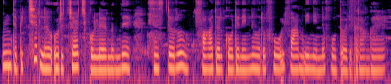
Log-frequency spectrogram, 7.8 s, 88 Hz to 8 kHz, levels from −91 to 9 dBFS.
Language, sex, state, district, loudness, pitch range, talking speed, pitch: Tamil, female, Tamil Nadu, Nilgiris, -16 LUFS, 190-215 Hz, 120 wpm, 200 Hz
